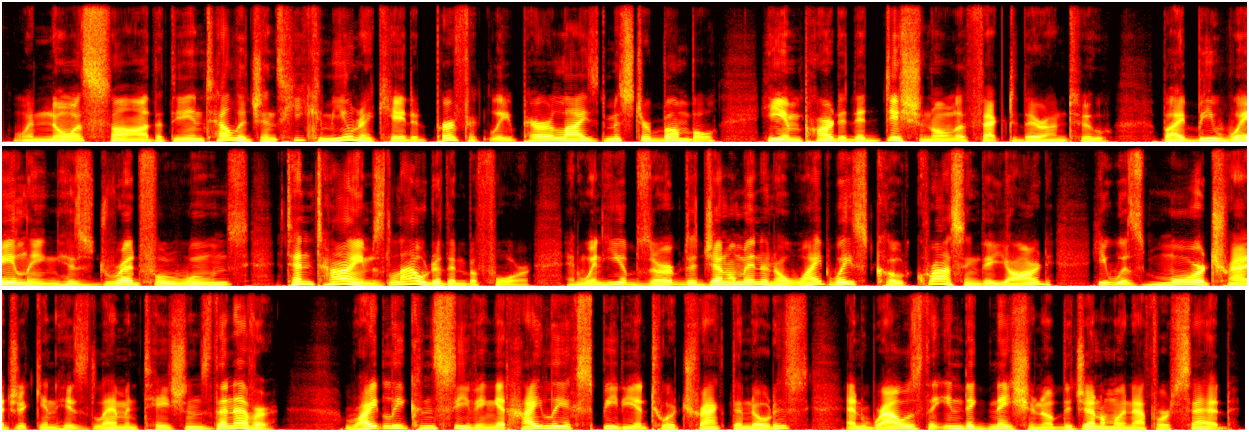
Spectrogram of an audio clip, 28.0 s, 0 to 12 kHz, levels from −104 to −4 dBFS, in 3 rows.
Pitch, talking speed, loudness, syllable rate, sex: 145 Hz, 140 wpm, -22 LUFS, 4.9 syllables/s, male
